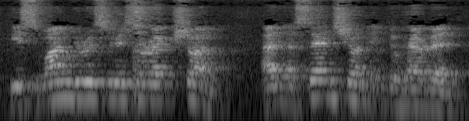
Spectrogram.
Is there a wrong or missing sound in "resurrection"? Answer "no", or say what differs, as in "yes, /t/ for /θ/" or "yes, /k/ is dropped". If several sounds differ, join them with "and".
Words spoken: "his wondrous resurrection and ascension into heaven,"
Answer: yes, /s/ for /z/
